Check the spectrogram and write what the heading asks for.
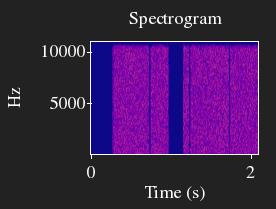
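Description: TV-static sound effect: a steady hiss of white noise that cuts out briefly about a second in, then carries on.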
